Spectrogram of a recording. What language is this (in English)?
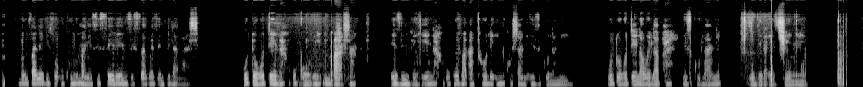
North Ndebele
